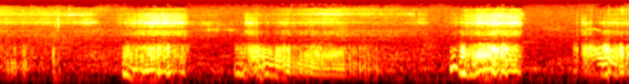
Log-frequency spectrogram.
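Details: Repeated rattling, buzzing snores with short quiet breaths between them, over faint room noise; snoring.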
